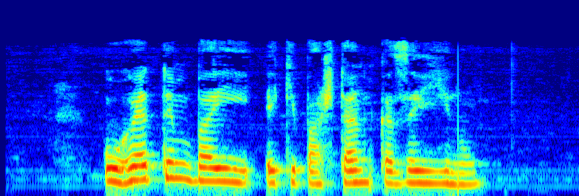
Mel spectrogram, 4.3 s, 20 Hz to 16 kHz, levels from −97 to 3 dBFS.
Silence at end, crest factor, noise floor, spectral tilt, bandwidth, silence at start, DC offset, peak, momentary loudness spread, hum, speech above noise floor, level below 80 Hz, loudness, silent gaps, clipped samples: 0.75 s; 16 dB; -64 dBFS; -7 dB/octave; 8.2 kHz; 0.8 s; under 0.1%; -4 dBFS; 10 LU; none; 45 dB; -60 dBFS; -20 LUFS; none; under 0.1%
